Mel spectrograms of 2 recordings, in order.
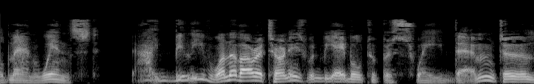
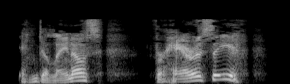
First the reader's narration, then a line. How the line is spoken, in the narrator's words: Karis barked a laugh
